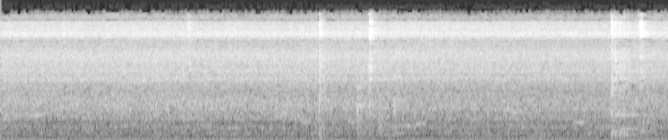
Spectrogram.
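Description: Sev, a crisp chickpea-flour snack, fries in hot oil at home: a steady, even sizzle and hiss throughout, broken by a few faint clicks and taps of a utensil, no voices.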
